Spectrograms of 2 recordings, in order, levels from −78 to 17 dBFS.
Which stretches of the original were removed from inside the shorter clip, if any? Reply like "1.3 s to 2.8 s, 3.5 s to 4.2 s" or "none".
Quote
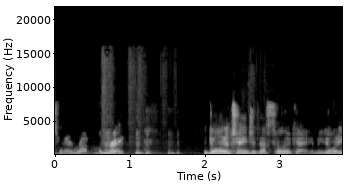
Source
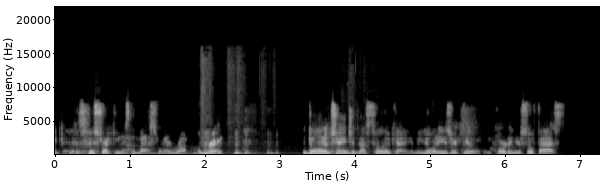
none

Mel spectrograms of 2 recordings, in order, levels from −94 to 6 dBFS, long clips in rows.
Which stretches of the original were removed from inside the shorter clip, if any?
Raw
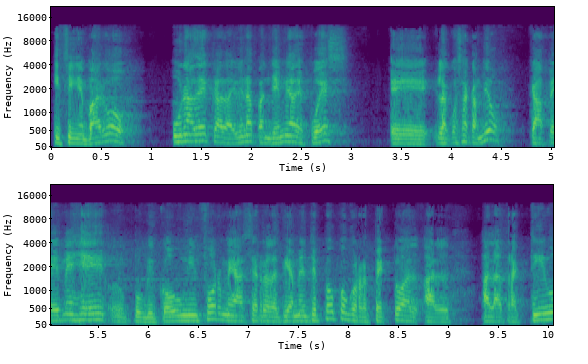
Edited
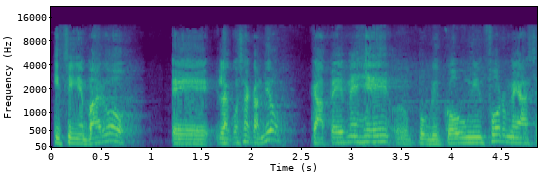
1.1 s to 3.2 s

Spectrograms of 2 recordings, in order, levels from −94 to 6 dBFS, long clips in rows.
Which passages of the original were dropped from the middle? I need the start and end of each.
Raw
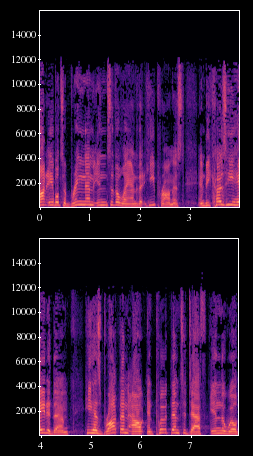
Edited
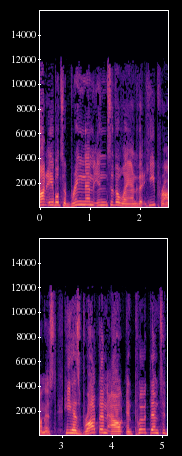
3.0 s to 4.9 s

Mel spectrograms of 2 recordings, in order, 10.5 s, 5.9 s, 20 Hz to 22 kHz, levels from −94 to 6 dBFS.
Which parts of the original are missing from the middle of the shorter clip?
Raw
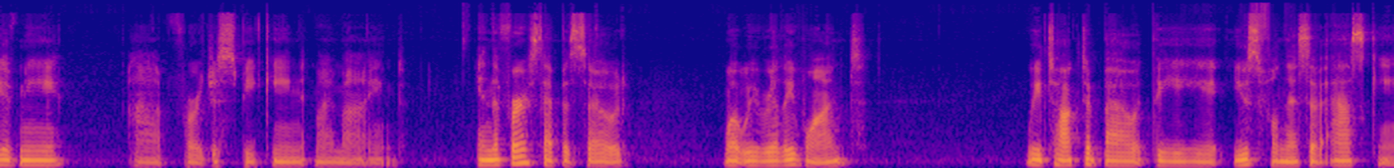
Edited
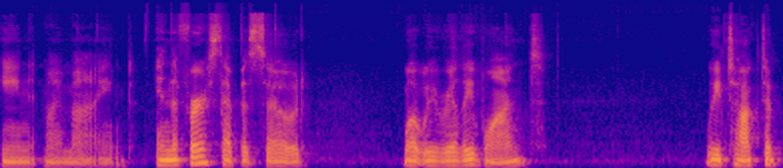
3.1 s to 3.5 s

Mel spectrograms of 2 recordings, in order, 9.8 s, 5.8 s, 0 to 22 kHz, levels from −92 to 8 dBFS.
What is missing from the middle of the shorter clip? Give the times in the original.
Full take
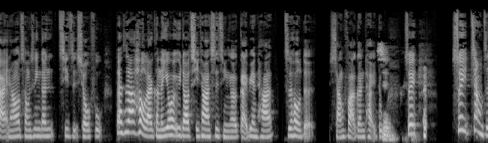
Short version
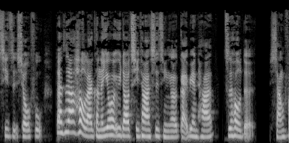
none

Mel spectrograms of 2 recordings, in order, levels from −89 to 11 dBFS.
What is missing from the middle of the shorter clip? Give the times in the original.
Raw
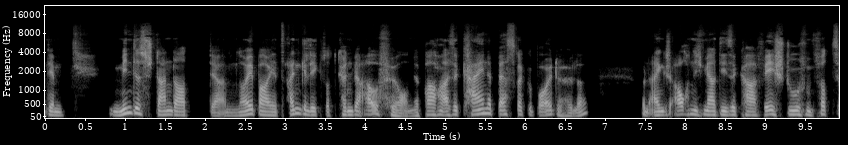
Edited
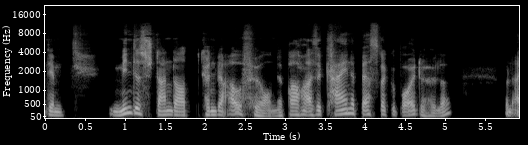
1.9 s to 3.6 s

